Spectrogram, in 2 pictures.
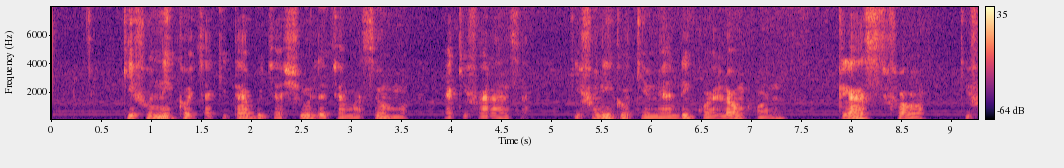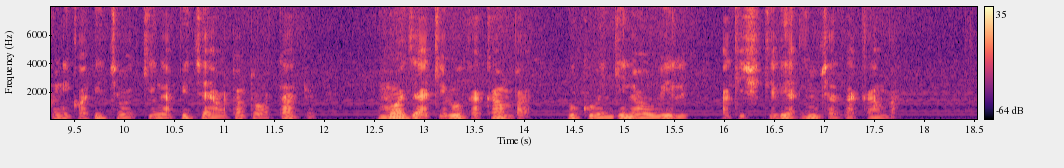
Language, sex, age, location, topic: Swahili, male, 25-35, Kisumu, education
